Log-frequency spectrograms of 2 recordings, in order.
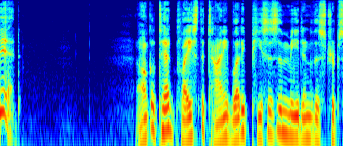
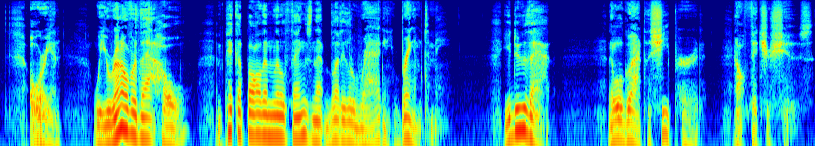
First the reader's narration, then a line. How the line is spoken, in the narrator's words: Uncle Ted whispered to me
